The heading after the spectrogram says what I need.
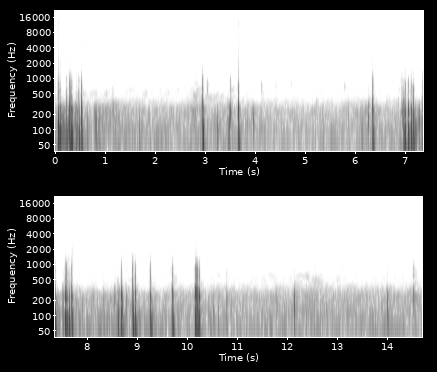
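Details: Hunger stomach growls recorded as part of a hunger-to-overfull digestion recording: low rumbling gurgles with scattered sharp pops and bursts over a steady low hum; active bowel sounds (borborygmi).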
